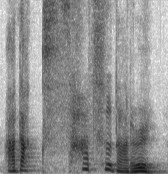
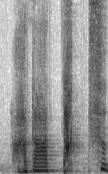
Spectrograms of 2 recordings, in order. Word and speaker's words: 아닥사스다: 합니다 그게 뭔가 하면 아닥사스다 7년이라는 표현이 성경에 나오는데 그 아닥사스다 시종 아다 닥스 아라고 발음합니다 지금도 유튜브에 다 떠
